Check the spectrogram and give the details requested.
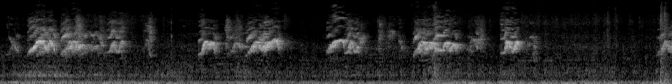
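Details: Cockatiels in a breeding colony giving repeated harsh, squawky chirps in short bursts about once a second, several overlapping, over a low background rumble.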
